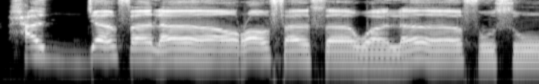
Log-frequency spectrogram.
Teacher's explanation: Ha pedas tuan-puan, tengah kerongkong kita sempit kan.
